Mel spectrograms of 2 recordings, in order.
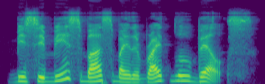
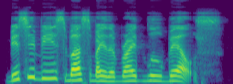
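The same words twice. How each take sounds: First: It is spoken at a medium pace. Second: It is spoken at a fast pace. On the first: "Let's say it a little bit faster" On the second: "Faster this time"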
